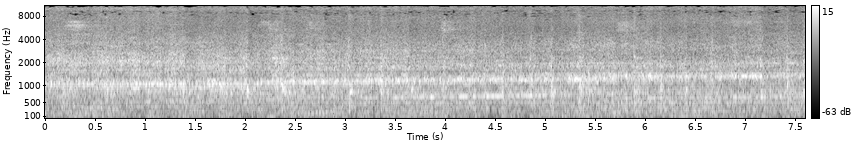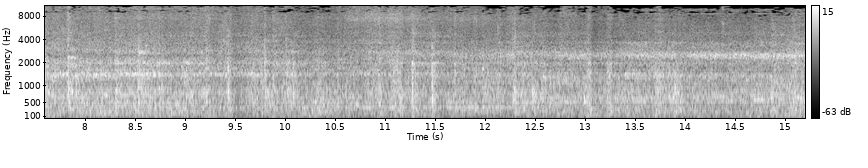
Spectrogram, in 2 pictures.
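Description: Electric train running past a station platform: a steady rumble with wheels clicking over rail joints, and faint high tones that slowly slide in pitch.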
